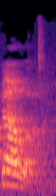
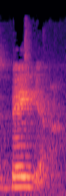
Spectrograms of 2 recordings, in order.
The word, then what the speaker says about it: Bella: you I am bega and it's not Bella its beta and uh the reason its failure is because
